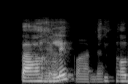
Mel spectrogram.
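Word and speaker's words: parler: या पार्ले, पार्ले this is how they pronounce या इट in French, इसका मतलब होता है टू स्पीक, या ठीक है।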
